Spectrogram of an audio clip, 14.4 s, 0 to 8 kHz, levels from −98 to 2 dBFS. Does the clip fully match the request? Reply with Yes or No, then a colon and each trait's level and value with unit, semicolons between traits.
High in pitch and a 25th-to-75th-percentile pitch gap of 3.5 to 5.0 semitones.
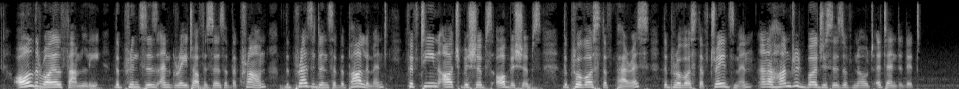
Yes: high, 205 Hz; average, 4.1 semitones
